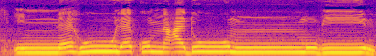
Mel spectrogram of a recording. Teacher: إنه هنا فيها ضمير وقعت ما بين متحركين اللي هو النون الساكنة اللي قبلها المشددة، قصدي اللي قبلها مفتوحة، واللام اللي بعدها مفتوحة، فلما هاء الضمير بتقع ما بين متحركين لازم تمد مد صلة صغرى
